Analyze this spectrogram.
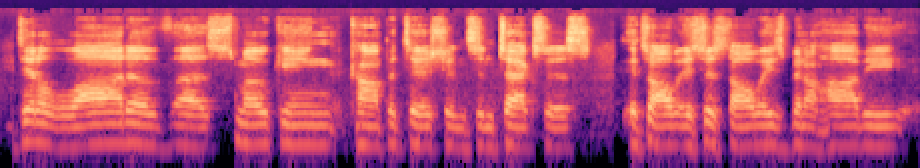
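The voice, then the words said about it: Non-local, likely Texan accent. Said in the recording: “You can tell from the accent that I am not originally from up here.”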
